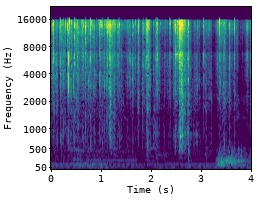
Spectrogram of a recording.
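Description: Foil wrapper of a Panini Prizm baseball card pack crinkling in the hands, a dense run of short crackles. A low voice murmurs near the end.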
